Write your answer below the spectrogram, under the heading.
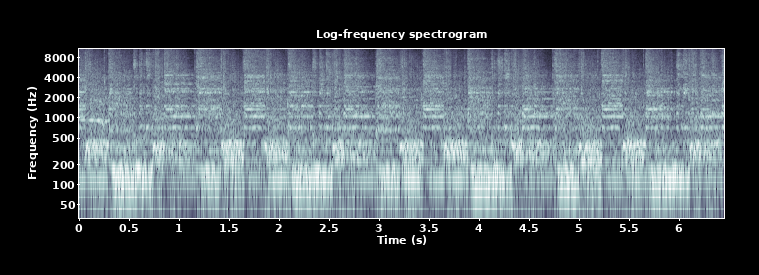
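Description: Belly-dance music played loud over a stage PA, driven by a fast, steady percussion rhythm.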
